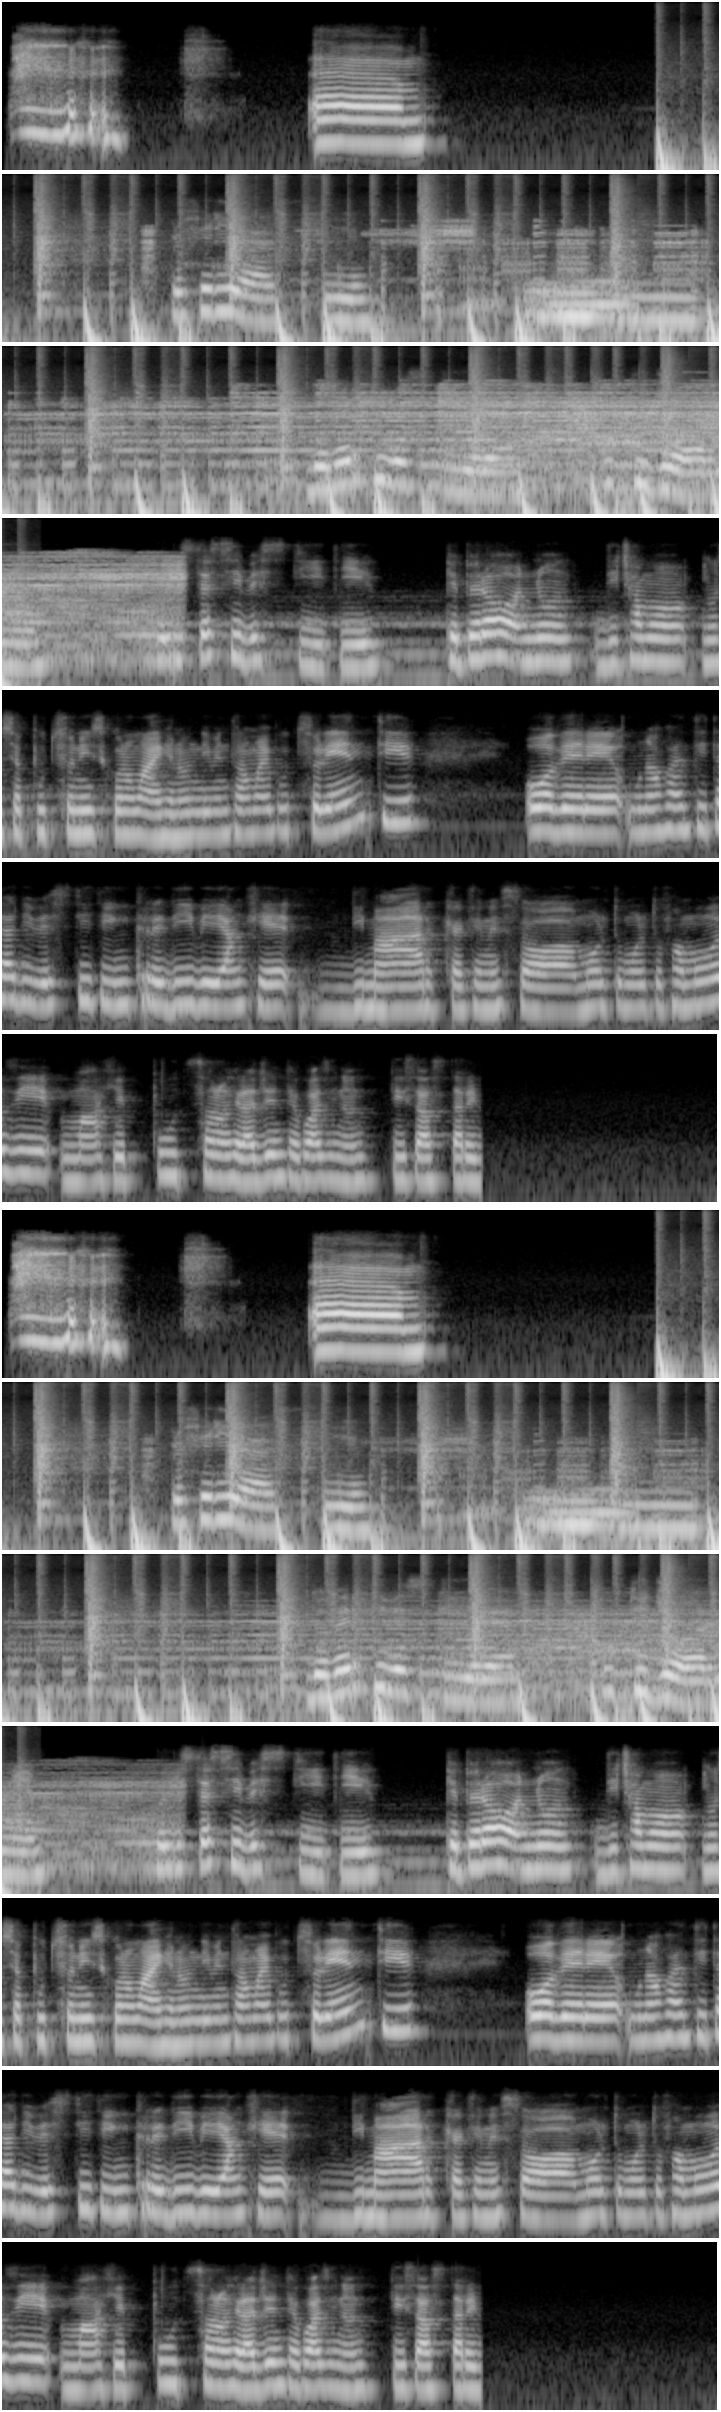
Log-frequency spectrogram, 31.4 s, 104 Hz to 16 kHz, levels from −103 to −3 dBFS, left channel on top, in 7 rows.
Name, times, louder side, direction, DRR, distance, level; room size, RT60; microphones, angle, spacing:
voice 1, 0.0-0.8 1.1-1.3 1.9-2.7 5.5-7.0 8.3-8.9 9.7-9.8 10.9-12.3 12.7-13.8 14.4-15.9 16.2-20.6 21.2-29.9, right 2 dB, 25° right, 1.0 m, -27 dB
sound 1, 4.1-13.7, right 1 dB, 10° right, 0.5 m, -26 dB
sound 2, 4.8-20.4, equal, 30° left, 5.1 m, -49 dB
sound 3, 5.3-5.4 5.9-14.6, left 4 dB, 60° left, 1.1 m, -29 dB
head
